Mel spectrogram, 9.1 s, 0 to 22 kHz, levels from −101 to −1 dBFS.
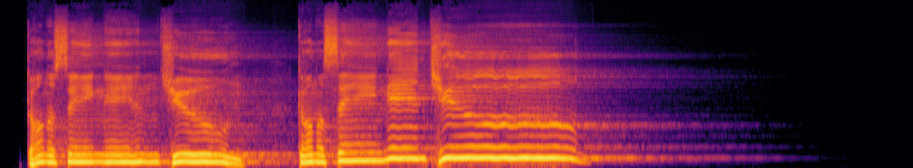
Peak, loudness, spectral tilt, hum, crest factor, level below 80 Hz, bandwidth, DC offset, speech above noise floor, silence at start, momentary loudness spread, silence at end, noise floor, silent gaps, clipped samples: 0 dBFS; -13 LUFS; -6 dB/octave; none; 14 dB; -50 dBFS; 13.5 kHz; under 0.1%; over 78 dB; 0.25 s; 7 LU; 2.8 s; under -90 dBFS; none; under 0.1%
